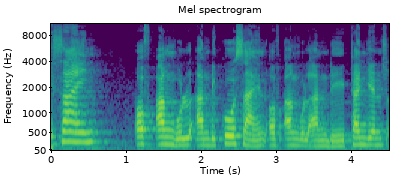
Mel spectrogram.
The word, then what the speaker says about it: cos: also abbreviated as cos c o s but pronounced as cosine tangent is the third one abbreviated as t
